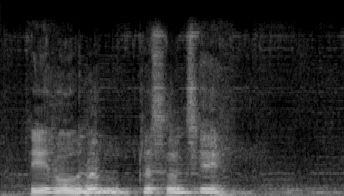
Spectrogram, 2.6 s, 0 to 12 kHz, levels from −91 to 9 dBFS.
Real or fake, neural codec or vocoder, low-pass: fake; codec, 44.1 kHz, 1.7 kbps, Pupu-Codec; 10.8 kHz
